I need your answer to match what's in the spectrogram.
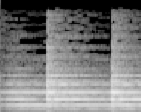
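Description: Church bells ring out in two resonant strikes about a second apart, each clang blooming over a sustained, shimmering hum of overtones left from earlier peals. No voices.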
